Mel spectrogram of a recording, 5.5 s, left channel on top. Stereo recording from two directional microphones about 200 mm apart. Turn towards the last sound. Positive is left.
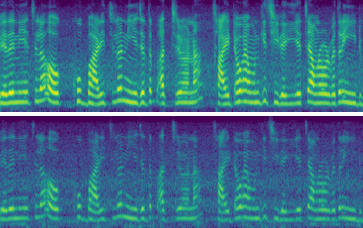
turn(degrees=30)  # may be behind; listen again after turning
